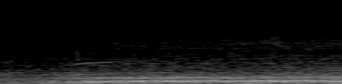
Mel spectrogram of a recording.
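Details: Extractor fan switched back on via a light-switch dimmer controller: motor spins up to a low steady hum that settles and holds even, no grinding or rattle; fan runs normally.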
